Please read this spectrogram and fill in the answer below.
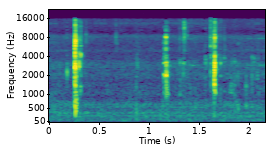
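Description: Close-up chewing of a honey-dipped peeled mandarin: three short clicks from the mouth, spread over about a second and a half.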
